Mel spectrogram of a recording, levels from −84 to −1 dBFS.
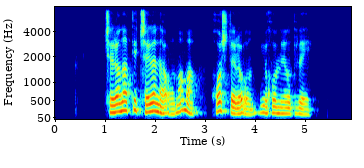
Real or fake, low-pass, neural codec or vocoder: fake; 7.2 kHz; codec, 16 kHz, 4 kbps, FunCodec, trained on Chinese and English, 50 frames a second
